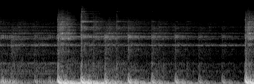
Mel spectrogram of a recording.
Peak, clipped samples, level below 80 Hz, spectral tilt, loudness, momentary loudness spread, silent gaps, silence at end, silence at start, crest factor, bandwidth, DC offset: -6 dBFS; under 0.1%; -22 dBFS; -5.5 dB/octave; -22 LUFS; 18 LU; none; 0 s; 0 s; 14 dB; 13 kHz; under 0.1%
